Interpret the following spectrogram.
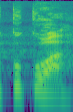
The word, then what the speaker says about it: Koukoua: No domingo passado, o pastor Júlio nem quis arriscar para pronunciar o sobrenome, né? Mas é Cucoa.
